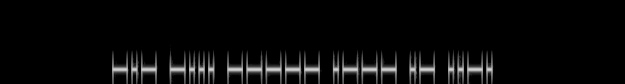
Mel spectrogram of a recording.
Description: Morse code, heard as a keyed tone, about 25 wpm, 700 Hz. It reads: KB0JAF
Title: USA Call Signs 25wpm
